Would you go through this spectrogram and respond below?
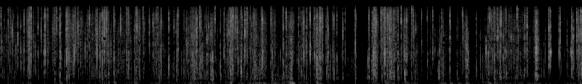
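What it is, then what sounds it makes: Clear plastic wrapper crinkling. A small, folded clear plastic wrapper is squeezed and rubbed between fingertips. It makes a steady, dense crinkling of bright, sharp crackles with almost no low end, swelling and easing in loudness throughout.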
